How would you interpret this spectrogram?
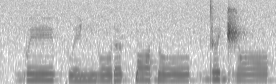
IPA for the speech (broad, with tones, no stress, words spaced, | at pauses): ɡʷeː˧kʷe˨ɲo˧ ɾə˦˨k͡pɔ˦ɗo˦ | də˦d͡ʒɔ˧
